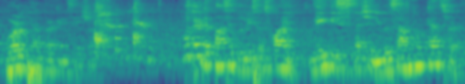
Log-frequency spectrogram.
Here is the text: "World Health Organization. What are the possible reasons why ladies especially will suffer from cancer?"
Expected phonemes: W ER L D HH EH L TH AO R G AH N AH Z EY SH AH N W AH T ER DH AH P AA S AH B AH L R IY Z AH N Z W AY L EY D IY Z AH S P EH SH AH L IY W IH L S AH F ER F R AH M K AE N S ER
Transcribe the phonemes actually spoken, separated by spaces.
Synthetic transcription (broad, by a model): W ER L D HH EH L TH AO R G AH N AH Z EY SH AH N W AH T ER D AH P AA S AH B AH L R IY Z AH N S W AY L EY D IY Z S P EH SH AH L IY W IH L S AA UH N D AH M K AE N S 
